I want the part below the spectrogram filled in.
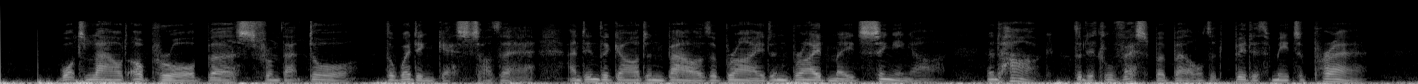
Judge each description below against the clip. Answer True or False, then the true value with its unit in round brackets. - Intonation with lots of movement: False (3.5 semitones)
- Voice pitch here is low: True (95 Hz)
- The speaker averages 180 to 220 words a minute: False (150 wpm)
